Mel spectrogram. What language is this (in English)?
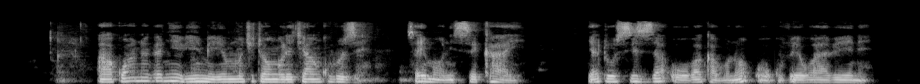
Ganda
